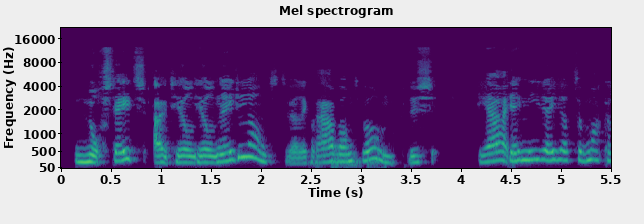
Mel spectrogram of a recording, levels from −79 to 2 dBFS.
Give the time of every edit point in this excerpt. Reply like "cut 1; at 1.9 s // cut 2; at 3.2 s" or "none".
cut 1; at 1.3 s // cut 2; at 2.5 s // cut 3; at 3.4 s // cut 4; at 4.5 s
